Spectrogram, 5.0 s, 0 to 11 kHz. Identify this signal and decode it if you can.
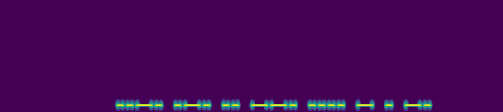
Morse code, heard as a keyed tone, about 25 wpm, 700 Hz. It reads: FRIGHTEN
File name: Eight Letter Words - 25wpm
